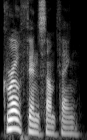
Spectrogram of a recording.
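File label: growth in something, US English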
